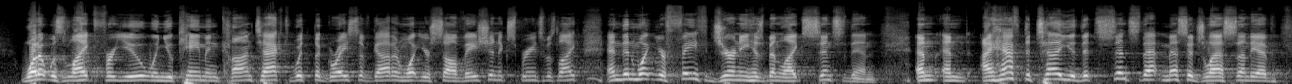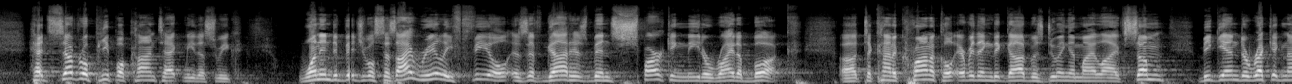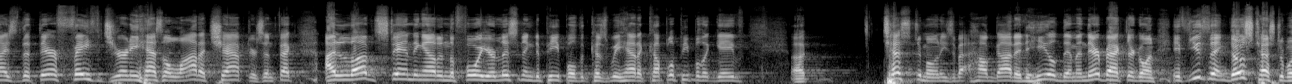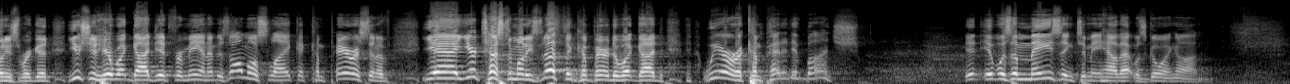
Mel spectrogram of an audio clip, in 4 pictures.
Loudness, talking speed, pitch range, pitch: -13 LUFS, 210 wpm, 180-215 Hz, 195 Hz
